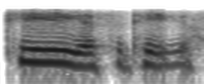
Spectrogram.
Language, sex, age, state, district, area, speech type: Assamese, female, 30-45, Assam, Charaideo, urban, conversation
